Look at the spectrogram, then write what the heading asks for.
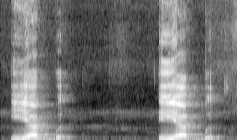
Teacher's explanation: Iyab, iyab. Jadi sebelum kita masuk kepada qalqalah atau pantulan be-nya itu, kita pasti akan tahan dulu bunyi ba.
